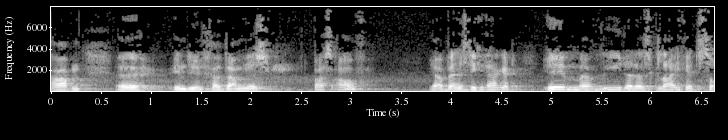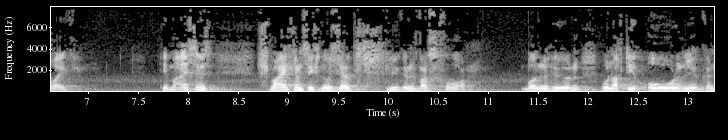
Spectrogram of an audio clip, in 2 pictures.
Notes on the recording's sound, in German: im Gemeinde-Zentrum in Berlin aufgenommen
